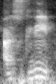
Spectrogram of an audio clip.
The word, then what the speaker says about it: asleep: So you are putting the stress on the first syllable for asleep. So it should be asleep, not asleep. Okay.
